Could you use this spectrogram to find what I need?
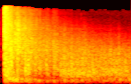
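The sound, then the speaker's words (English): A single rifle shot fired at a white-tailed deer carcass, the gun loaded with just one bullet. It is one sharp, loud crack followed by a long, gradually fading rumbling tail. No voices. “He loads just one bullet into the magazine, even though it can hold four. You're going to kill this deer with one shot.”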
